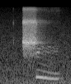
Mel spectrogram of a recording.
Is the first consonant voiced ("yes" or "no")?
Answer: no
